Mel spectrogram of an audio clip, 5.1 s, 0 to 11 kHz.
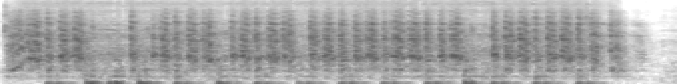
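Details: Kawasaki ER5 under restoration, not run for 7 years, tank remounted with fuel: starter whirrs with even compression pulses about three per second, engine never catches and stops; cranks but won't fire.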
